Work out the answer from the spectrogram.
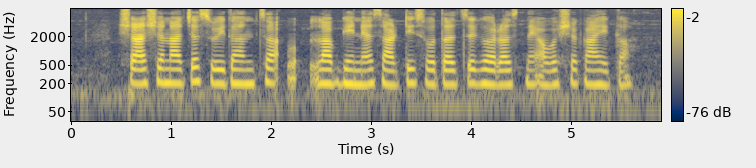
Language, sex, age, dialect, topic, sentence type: Marathi, female, 18-24, Northern Konkan, banking, question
